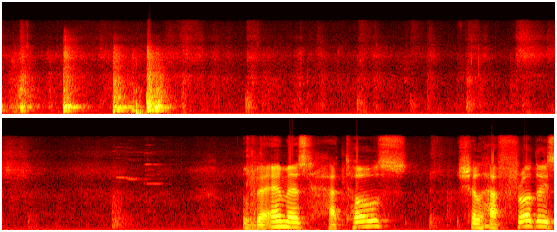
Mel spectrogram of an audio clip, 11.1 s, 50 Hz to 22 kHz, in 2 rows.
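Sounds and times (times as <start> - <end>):
knocks and rattles: 0.0 - 1.8
speech: 8.1 - 11.0.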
